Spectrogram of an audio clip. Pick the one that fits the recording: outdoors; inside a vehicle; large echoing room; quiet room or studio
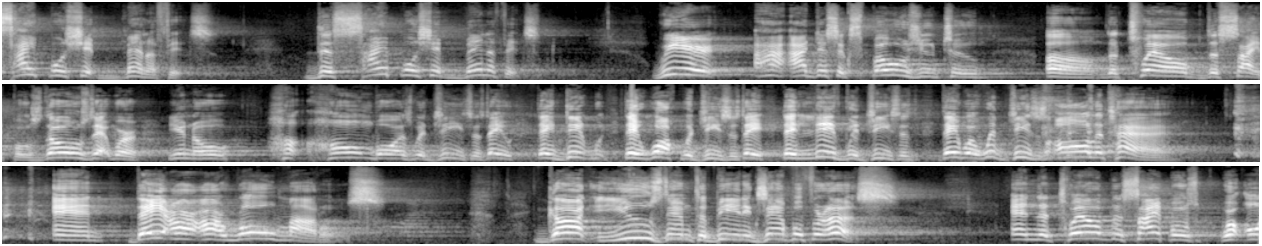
large echoing room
